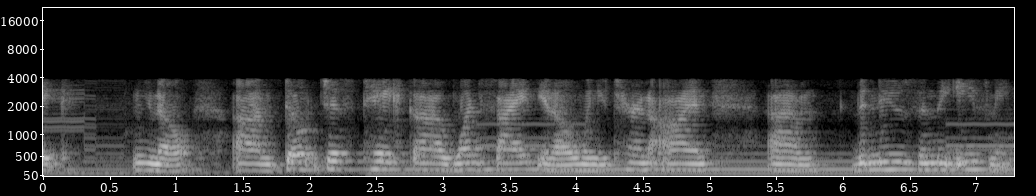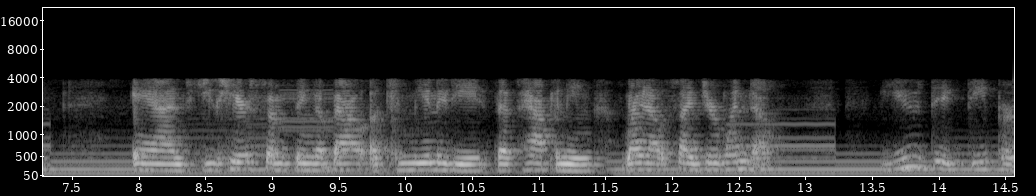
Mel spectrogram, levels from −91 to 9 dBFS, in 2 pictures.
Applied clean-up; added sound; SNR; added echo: none; Keyboard (musical); 12 dB; reverberation time 0.3 s.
